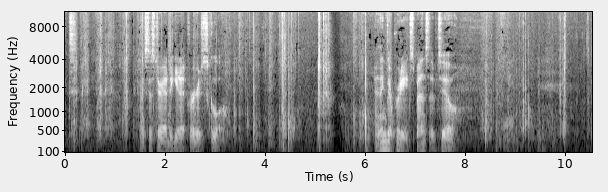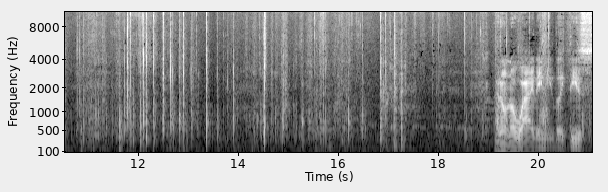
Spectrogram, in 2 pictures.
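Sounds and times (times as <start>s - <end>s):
plastic packaging crinkling: 0.0s - 6.7s, 8.3s - 21.0s.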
